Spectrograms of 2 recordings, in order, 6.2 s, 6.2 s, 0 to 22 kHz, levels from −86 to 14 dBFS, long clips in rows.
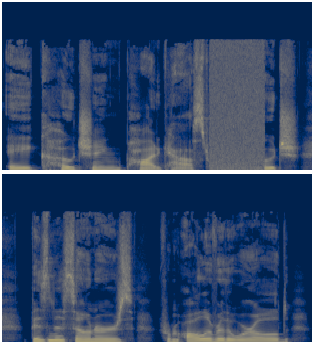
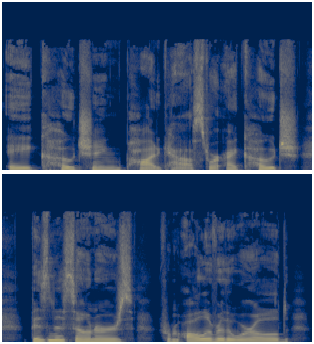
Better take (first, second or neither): second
